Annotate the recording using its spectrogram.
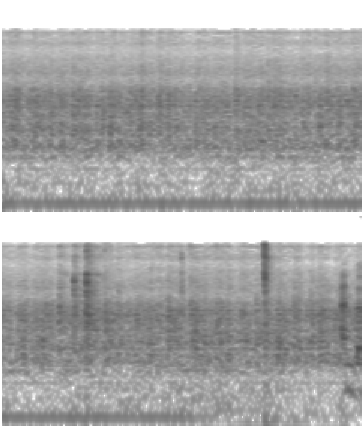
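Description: Lottery ball draw machine running, with a steady rattling noise of the balls mixing over a low hum and a few faint clicks in the second half as the third ball is drawn.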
